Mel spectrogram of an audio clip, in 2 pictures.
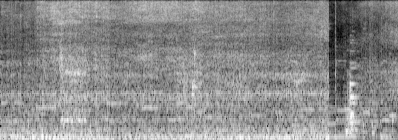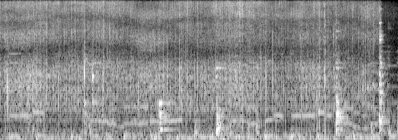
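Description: Sliced onion and red bell pepper sizzling in oil in a hot cast-iron skillet on a grill, with sausages grilling alongside. In the second half metal tongs turn the vegetables, clicking against the pan several times.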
